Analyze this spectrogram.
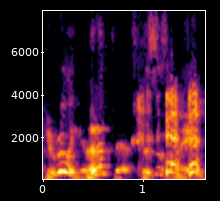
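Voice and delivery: giggly, high-pitched stoned voice; laughing high mock praise; stoned self-praise. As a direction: gush at yourself while laughing. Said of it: "I was so baked that I was like".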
